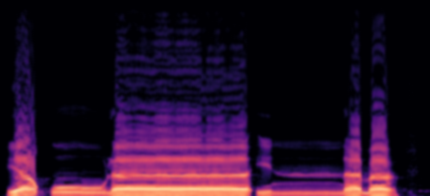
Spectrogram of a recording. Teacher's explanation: kita hukumi dengan mad jaiz munfasil, maka la-nya dipanjangkan 4 harakat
